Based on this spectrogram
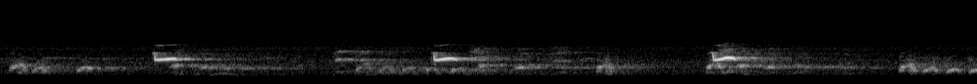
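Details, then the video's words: Eurasian scops owl at night in Serbia, Europe, in summer: a steady whistled note, briefly rising at its start, repeats three times at intervals of about three seconds over lower, fainter background calling. "Sound Of Owl At Night"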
